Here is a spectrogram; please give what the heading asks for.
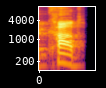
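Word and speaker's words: quatre: It's menage a cat. It's cat with an R.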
